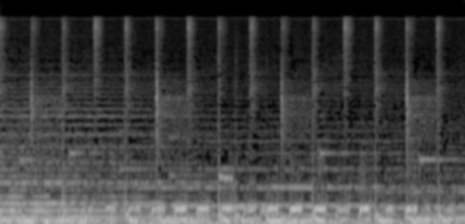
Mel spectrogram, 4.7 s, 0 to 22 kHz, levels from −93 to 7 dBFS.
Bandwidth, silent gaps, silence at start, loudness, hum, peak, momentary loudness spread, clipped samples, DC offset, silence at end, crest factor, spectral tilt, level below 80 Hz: 16.5 kHz; none; 0 s; -26 LUFS; none; -8 dBFS; 4 LU; under 0.1%; under 0.1%; 0 s; 14 dB; -7 dB/octave; -26 dBFS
